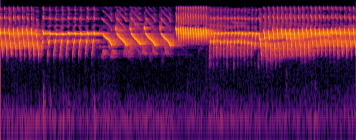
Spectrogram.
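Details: Long rolling canary song used as a tutor recording for other canaries: fast repeated trills, a run of descending slurred notes in the middle, then a bright high trill and steady rapid rolls.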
